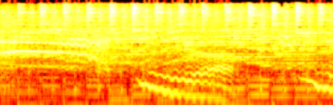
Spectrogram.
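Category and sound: animal, horse neighing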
